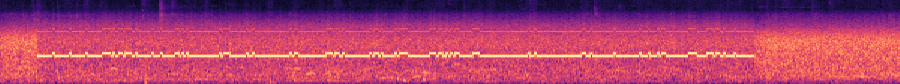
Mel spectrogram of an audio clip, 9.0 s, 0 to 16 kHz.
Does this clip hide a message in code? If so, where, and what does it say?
Yes: RTTY (45.45 baud, 170 Hz shift) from 0.4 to 7.5 s, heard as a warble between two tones, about 1360 Hz centre, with radio static and the noise of a subway station. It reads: QRZ? DE SM0QBO K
